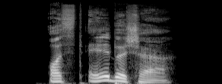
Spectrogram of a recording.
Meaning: inflection of ostelbisch: 1. strong/mixed nominative masculine singular 2. strong genitive/dative feminine singular 3. strong genitive plural
- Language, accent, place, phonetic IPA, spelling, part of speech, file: German, Germany, Berlin, [ɔstˈʔɛlbɪʃɐ], ostelbischer, adjective, De-ostelbischer.ogg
